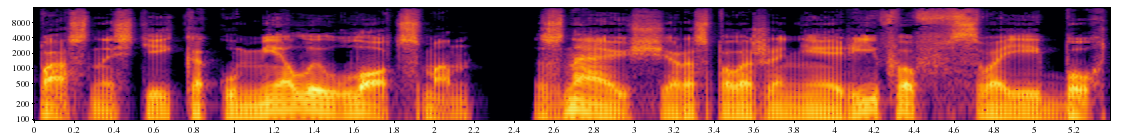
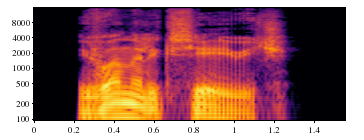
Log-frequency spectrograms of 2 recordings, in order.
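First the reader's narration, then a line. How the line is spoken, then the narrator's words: Timid objection. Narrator (Russian): робко возразил Тихонов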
